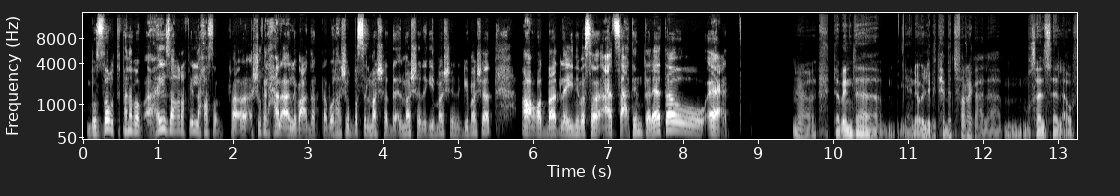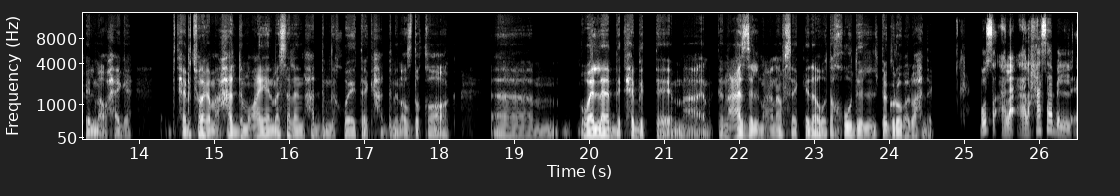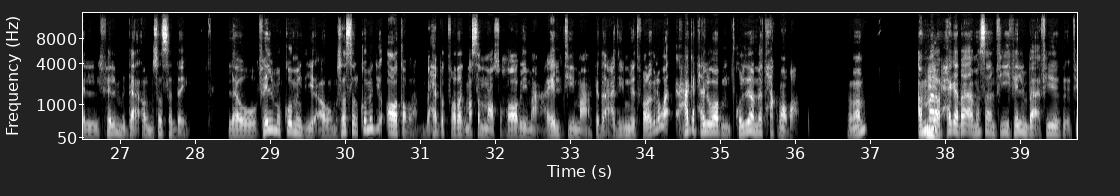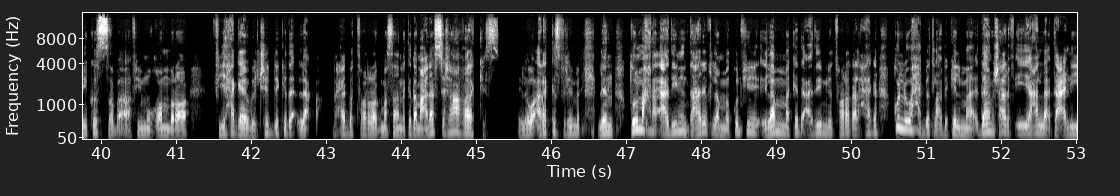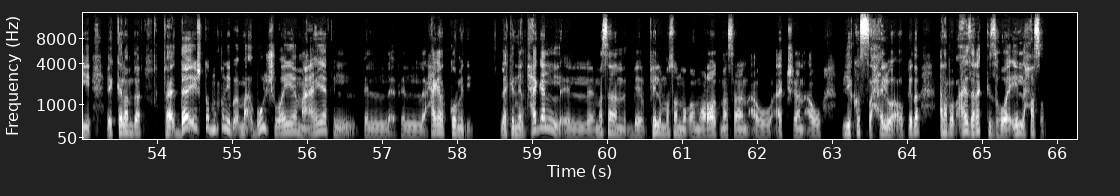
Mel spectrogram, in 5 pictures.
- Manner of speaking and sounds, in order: tapping; in English: "أكشن"
- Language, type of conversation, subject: Arabic, podcast, إيه أكتر حاجة بتشدك في بداية الفيلم؟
